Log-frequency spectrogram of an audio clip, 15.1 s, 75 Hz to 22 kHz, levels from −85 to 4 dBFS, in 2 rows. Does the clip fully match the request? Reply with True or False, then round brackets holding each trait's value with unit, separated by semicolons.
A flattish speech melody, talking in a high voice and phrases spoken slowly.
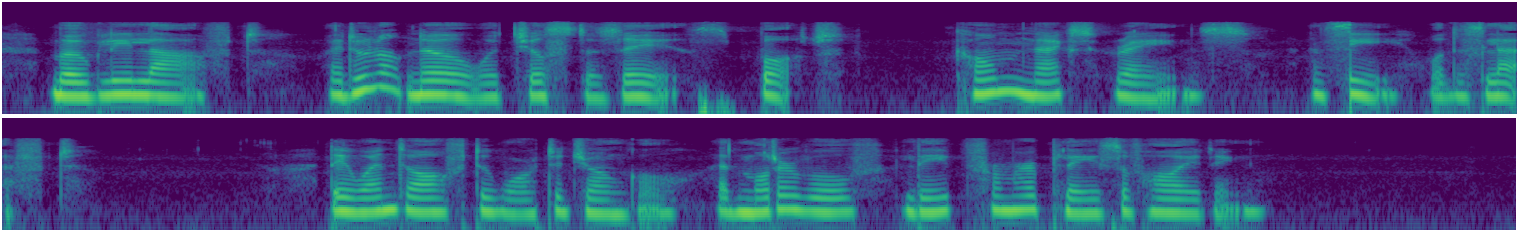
True (1.7 semitones; 195 Hz; 130 wpm)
